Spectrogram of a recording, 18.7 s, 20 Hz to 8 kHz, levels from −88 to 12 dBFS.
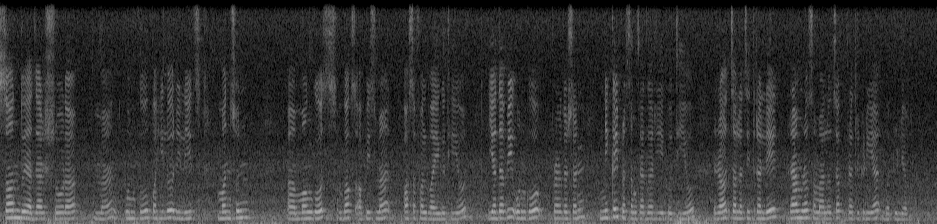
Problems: background sounds at intervals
